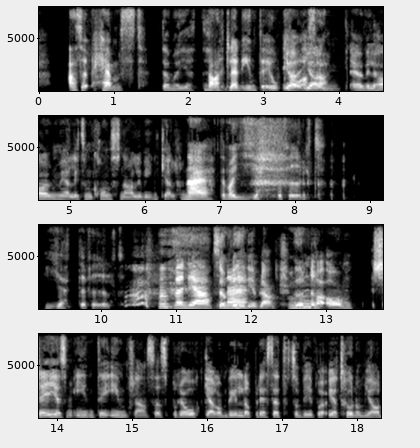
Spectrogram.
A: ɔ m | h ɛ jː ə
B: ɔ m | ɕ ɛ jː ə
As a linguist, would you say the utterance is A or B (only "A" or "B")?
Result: B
